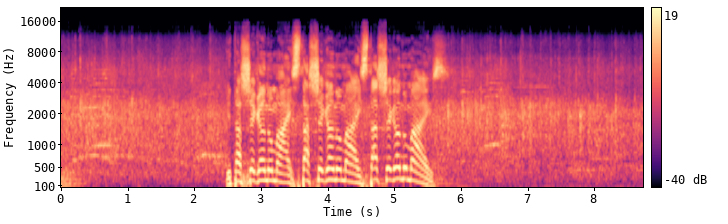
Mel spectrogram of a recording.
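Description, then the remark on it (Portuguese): An audience applauds the Lord Jesus as people come forward, a steady, dense wash of clapping that lasts the whole time, while a man's raised voice calls out over it for a few seconds in the middle. “Vamos aplaudir ao Senhor Jesus por cada vida que está se sujeitando a Deus.”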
